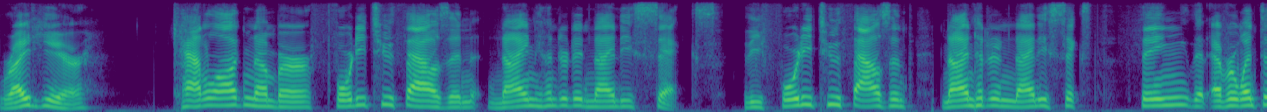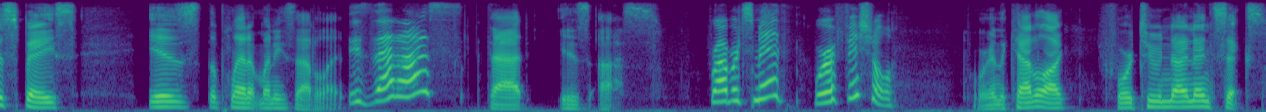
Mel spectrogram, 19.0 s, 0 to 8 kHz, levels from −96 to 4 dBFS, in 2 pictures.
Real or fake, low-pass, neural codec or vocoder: real; 7.2 kHz; none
